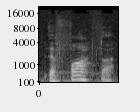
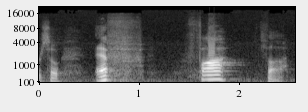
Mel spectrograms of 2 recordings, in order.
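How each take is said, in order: First: Said in the usual way. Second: Ephphatha drawn out very slowly, loud, F sound for the PH; slow spelled-out Ephphatha, EF-FA-THA; careful pronunciation. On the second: Shown as a demonstration. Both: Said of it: "The P H still has that F sound".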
